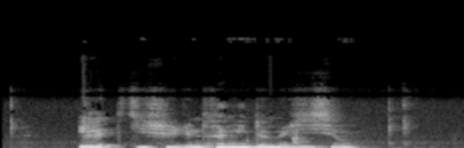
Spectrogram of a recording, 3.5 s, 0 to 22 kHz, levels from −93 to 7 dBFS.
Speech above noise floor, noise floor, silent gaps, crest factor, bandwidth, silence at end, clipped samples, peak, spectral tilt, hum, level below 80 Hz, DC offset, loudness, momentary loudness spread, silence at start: 40 dB; -52 dBFS; none; 12 dB; 7.6 kHz; 0.8 s; under 0.1%; -2 dBFS; -7 dB/octave; none; -56 dBFS; under 0.1%; -13 LUFS; 9 LU; 0.6 s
